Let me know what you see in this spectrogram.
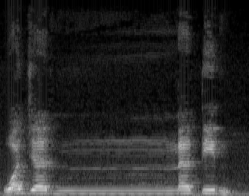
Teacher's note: نون مشدد ہے، اس جگہ پہ غنہ ہوگا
